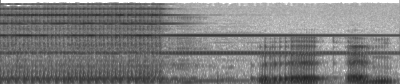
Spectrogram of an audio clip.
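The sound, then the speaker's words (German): A telephone rings with a steady, bright, bell-like electronic tone that lasts under a second and then cuts off abruptly, leaving quieter, uneven sounds afterward. “Moment mal, bitte. Ja. Ich muss da gerade mal rangehen.”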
